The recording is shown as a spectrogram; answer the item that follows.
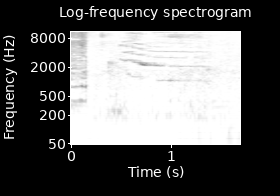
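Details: Domestic cat during its bath makes a faint, drawn-out meow with a thin, slightly wavering tone lasting about a second. A brief click comes at the start over quiet room noise.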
